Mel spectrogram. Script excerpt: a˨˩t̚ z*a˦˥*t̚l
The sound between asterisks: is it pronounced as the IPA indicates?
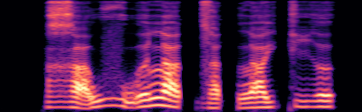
no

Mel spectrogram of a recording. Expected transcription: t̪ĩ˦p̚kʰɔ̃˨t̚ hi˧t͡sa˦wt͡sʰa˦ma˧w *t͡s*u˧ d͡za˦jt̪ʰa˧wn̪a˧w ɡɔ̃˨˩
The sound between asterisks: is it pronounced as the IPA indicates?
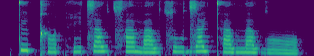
yes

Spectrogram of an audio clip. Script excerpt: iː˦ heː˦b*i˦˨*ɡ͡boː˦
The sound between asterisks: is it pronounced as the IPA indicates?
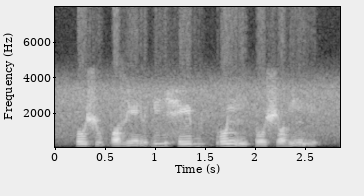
yes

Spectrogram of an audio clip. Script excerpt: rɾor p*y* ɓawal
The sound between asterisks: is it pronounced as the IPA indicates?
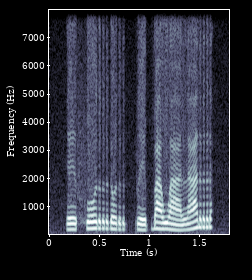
no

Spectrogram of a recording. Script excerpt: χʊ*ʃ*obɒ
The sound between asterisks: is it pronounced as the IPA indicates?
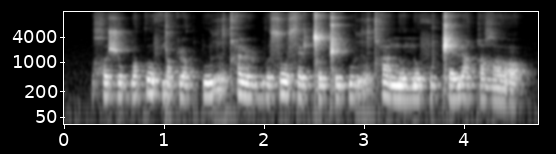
yes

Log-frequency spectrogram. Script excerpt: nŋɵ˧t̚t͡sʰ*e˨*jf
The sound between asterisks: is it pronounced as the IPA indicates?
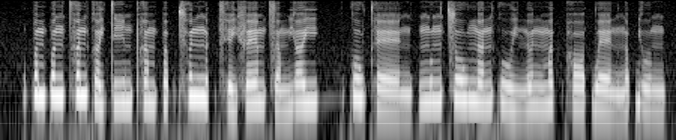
no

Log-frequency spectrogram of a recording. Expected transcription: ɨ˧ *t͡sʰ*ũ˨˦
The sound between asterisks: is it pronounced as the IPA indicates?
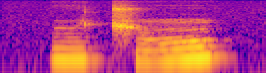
no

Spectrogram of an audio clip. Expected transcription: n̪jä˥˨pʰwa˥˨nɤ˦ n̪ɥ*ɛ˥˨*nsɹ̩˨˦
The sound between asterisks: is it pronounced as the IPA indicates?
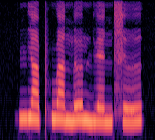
no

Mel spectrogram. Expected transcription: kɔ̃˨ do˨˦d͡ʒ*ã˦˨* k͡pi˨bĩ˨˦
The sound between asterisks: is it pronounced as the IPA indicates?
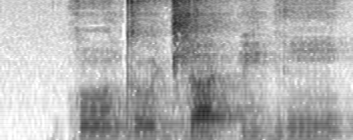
no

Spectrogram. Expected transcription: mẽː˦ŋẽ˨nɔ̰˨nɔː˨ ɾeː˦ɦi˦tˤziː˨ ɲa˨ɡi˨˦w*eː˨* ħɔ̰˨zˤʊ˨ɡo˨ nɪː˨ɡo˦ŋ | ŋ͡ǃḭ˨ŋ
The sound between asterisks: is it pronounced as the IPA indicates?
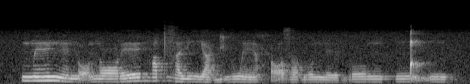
no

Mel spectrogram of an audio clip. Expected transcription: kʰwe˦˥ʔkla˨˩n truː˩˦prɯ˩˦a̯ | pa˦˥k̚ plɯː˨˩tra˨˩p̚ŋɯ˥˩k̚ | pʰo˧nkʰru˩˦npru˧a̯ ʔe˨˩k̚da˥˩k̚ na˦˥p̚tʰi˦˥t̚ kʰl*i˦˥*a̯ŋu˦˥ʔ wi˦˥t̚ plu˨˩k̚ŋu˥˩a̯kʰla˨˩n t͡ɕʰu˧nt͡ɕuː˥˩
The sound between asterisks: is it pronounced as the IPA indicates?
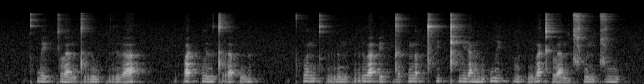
no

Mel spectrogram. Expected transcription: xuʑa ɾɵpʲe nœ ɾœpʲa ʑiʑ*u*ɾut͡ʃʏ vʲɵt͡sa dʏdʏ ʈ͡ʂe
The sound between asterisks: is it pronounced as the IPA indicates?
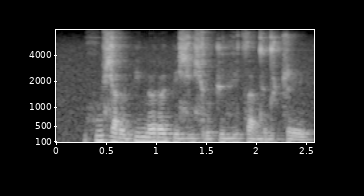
no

